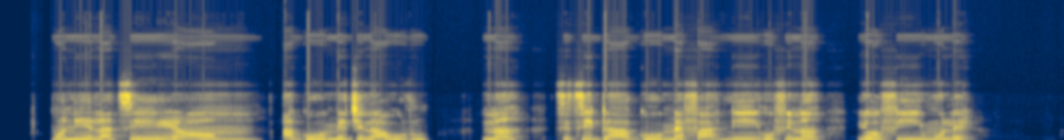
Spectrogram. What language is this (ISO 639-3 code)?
yor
